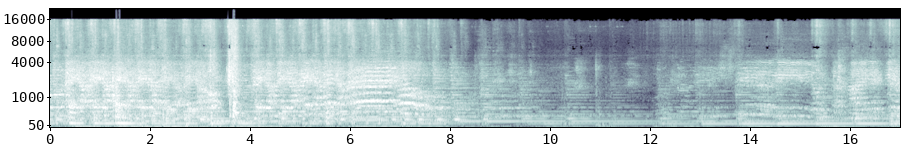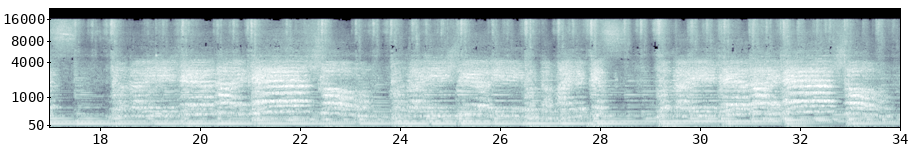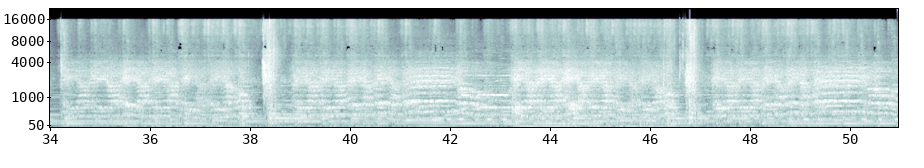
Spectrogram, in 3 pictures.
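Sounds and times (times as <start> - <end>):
frame drum beat: 0.0 - 8.0, 34.3 - 50.8
group of voices chanting: 0.0 - 8.1, 29.9 - 50.9.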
